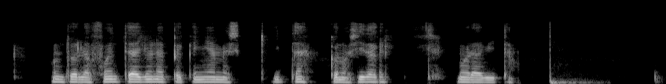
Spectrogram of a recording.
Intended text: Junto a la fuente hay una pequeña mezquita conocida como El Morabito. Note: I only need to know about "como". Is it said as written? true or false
false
